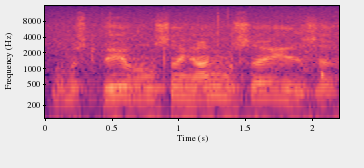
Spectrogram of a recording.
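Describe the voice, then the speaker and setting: A man's voice: medium pitch, steady tone, fast, background noise. A man chairing a county board meeting in an easygoing, polite way.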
